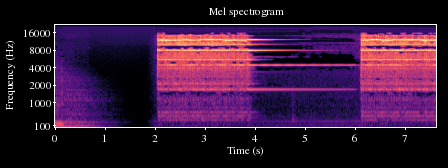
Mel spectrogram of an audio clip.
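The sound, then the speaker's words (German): A telephone rings during a spontaneous phone call, with two loud bursts of bright, high electronic ringing separated by a quieter, wavering tone. A low sound fades out before the first ring. “Ich rufe mal Michael Wucher an. Der spontane Anruf.”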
